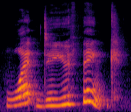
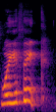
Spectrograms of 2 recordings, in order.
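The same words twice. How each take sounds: First: Every word is said slowly and fully. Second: The word 'do' is left out completely. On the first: The speaker calls it wrong. "do you think that we really say it this slowly?" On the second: The speaker calls it right. "Do is just gone"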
